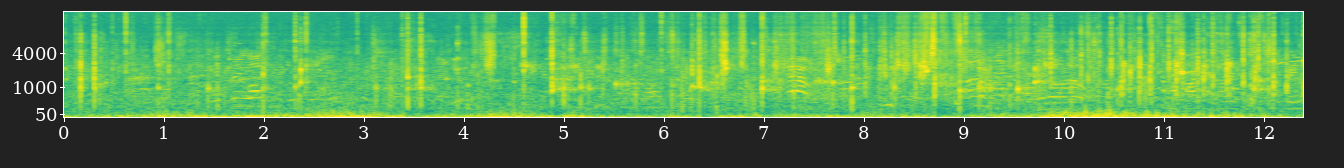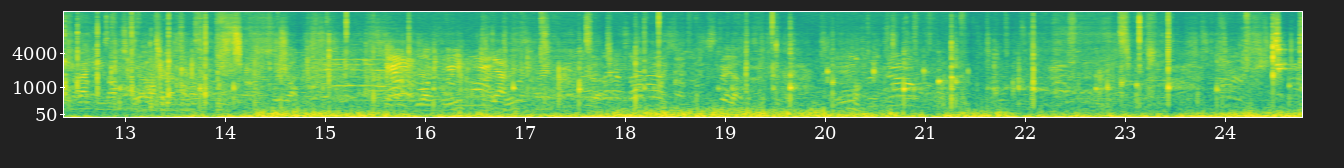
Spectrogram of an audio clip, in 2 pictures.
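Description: Paddles pop sharply against a plastic ball.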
